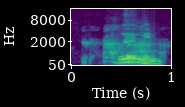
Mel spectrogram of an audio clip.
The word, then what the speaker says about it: Reman: Reman. Yeah. I was a German major, so I that's that's the way I would pronounce it in German.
